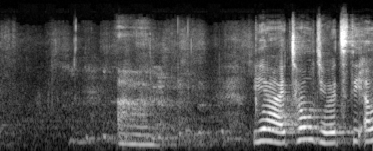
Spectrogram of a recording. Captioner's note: chuckles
